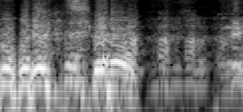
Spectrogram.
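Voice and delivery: laughing as she repeats it; giggling through the words. Real, not acted. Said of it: "that's a cop-out answer".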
